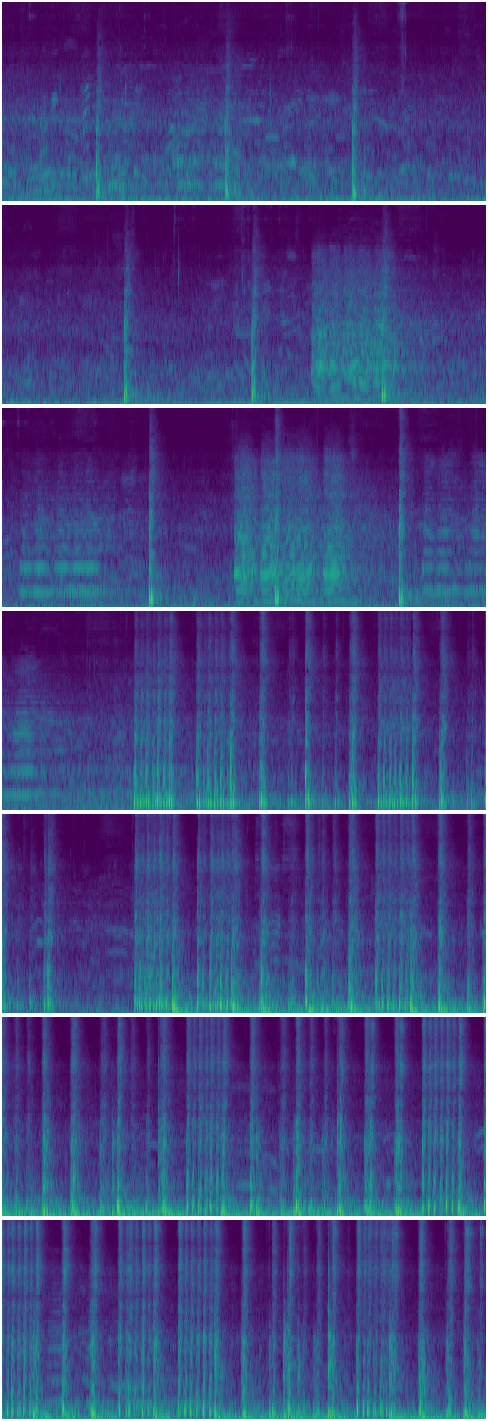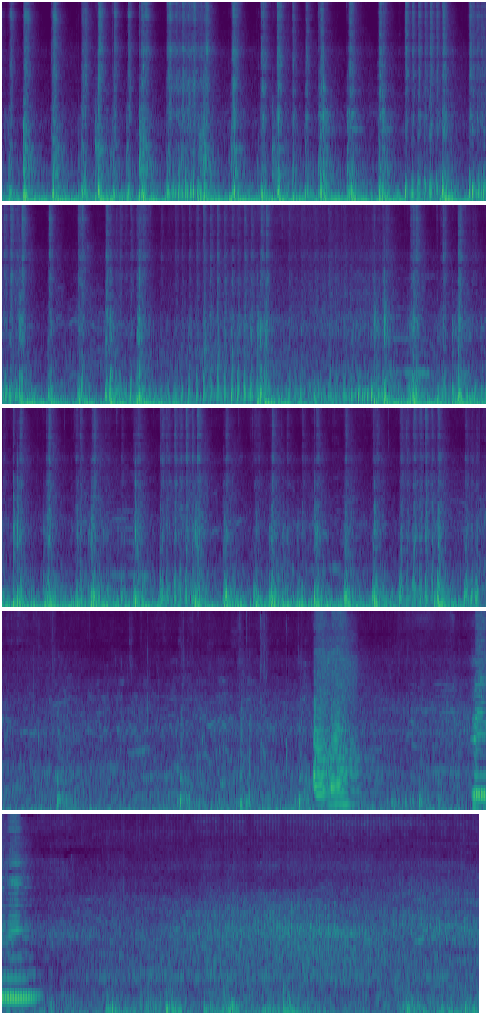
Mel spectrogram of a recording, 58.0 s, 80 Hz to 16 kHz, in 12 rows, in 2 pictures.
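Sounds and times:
field drums beating a cadence: 7.3s - 9.2s, 9.8s - 20.0s, 20.7s - 48.4s, 51.4s - 58.0s.

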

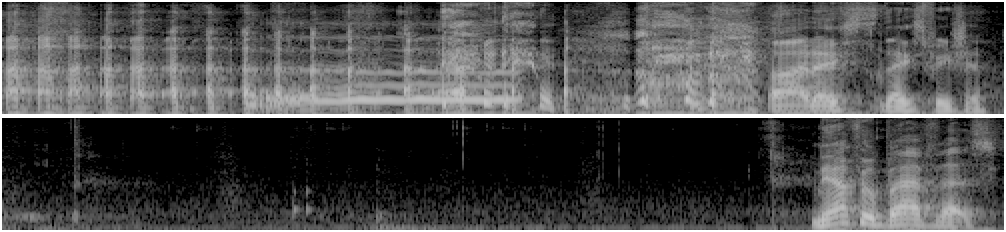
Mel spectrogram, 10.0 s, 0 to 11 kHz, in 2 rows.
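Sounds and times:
man coughing: 1.1s - 4.0s
man speaking: 3.6s - 5.0s, 9.0s - 10.0s.

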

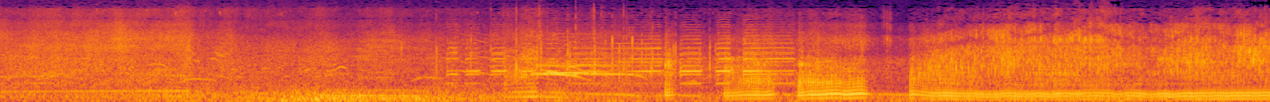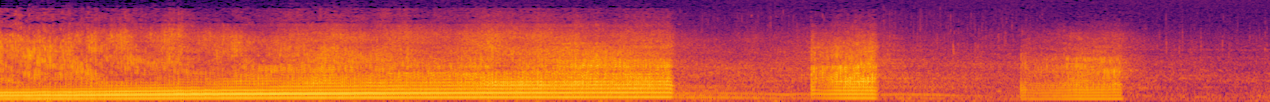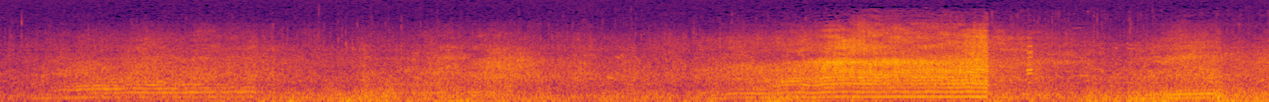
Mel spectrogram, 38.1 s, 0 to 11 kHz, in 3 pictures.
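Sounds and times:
rally car engine revving: 0.0s - 24.6s, 25.4s - 38.0s.

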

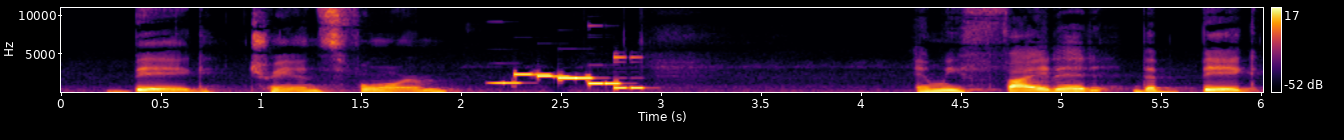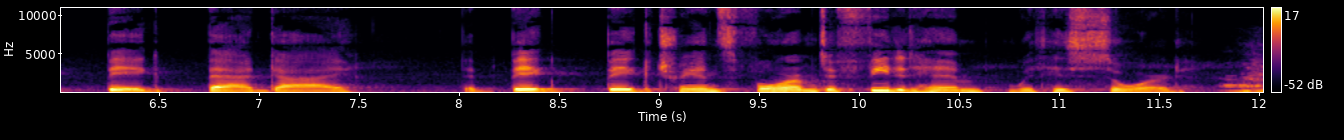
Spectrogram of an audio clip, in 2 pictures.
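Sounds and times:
short electronic beeps: 2.1s - 3.0s.

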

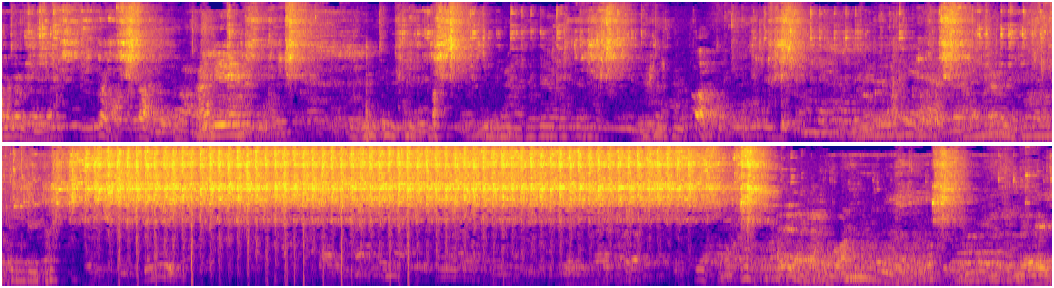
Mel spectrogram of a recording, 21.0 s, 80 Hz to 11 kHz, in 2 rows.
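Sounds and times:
metallic jingle rattle shaken: 0.0s - 6.7s, 7.3s - 18.4s, 19.1s - 21.0s
low voices murmuring: 0.0s - 21.0s.

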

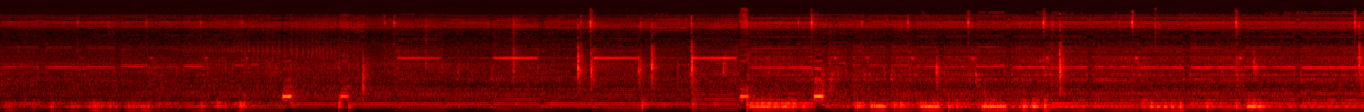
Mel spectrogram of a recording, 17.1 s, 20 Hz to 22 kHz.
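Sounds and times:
printer stepper motors humming: 0.0s - 4.4s, 8.7s - 17.0s.

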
